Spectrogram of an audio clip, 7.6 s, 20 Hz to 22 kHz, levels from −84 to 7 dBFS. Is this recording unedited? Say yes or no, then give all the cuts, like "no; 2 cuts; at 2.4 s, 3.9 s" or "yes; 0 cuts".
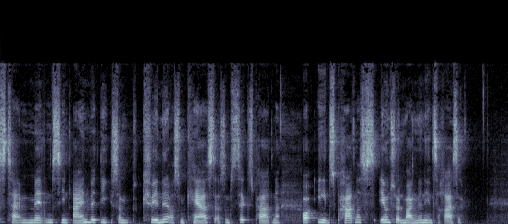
no; 1 cut; at 4.5 s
